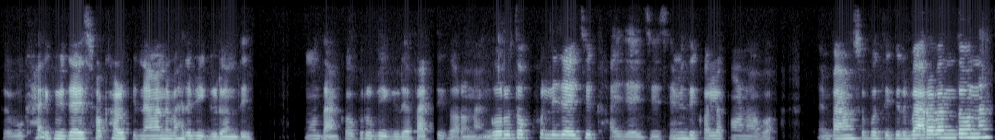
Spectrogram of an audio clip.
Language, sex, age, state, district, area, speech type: Odia, female, 60+, Odisha, Kendrapara, urban, spontaneous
